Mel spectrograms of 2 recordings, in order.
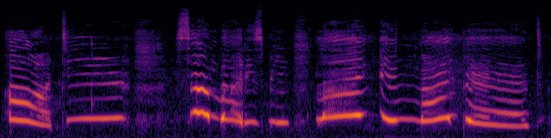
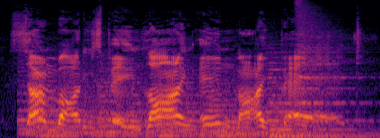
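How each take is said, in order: First: It is said in a middle-sized voice. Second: It is said in a great big voice.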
